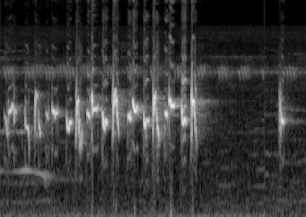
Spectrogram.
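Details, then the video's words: Yellow-vented bulbul song intended to coax other bulbuls into answering. A fast, bubbling string of warbled chirps runs for two seconds, then one isolated note after a pause. A faint steady high tone continues behind. "trucuk gacor full suara alam ampuh buat pancingan agar bunyi jadikan trucukmu gacor nyaut"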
